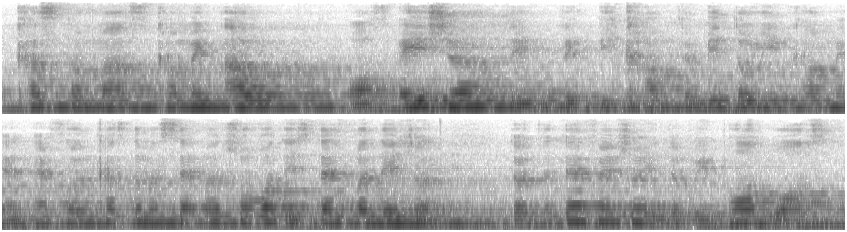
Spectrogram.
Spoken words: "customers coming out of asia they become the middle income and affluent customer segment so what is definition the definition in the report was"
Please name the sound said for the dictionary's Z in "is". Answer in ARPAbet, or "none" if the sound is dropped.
S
